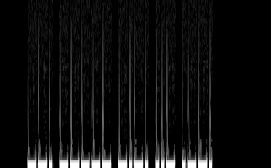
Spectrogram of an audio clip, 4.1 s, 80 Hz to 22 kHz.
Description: Morse code, heard as a keyed tone, about 30 wpm, 700 Hz. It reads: G0CUP
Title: DXCC-100 Call Signs - 5 Characters - Repeated 3x - 30wpm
